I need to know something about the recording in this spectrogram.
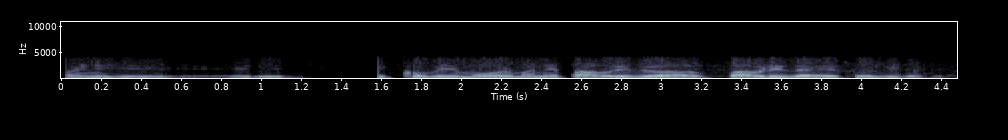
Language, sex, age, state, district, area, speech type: Assamese, male, 18-30, Assam, Udalguri, rural, conversation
